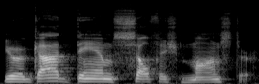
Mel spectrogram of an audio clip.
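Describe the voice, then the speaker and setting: Scornful woman for horror audiobook, played by a male reader: biting, forceful, accusing delivery. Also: mid-range voice, fairly even intonation, takes it slowly, clear, resonant tone. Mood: scornful anger.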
